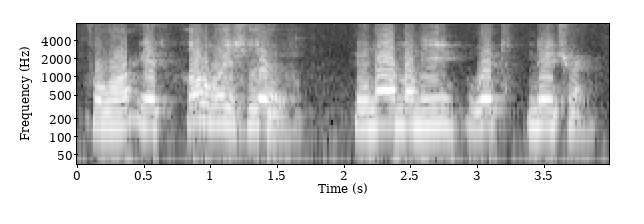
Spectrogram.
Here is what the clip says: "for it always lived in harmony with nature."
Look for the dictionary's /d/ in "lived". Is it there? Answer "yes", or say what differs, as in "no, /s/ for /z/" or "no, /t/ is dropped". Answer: no, /d/ is dropped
